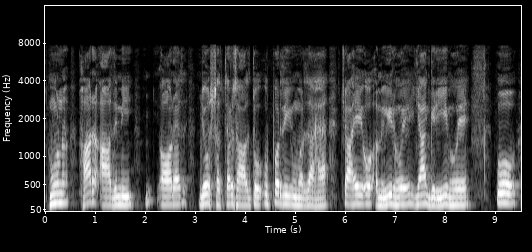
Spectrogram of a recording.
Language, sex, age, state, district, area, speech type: Punjabi, male, 60+, Punjab, Jalandhar, rural, spontaneous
